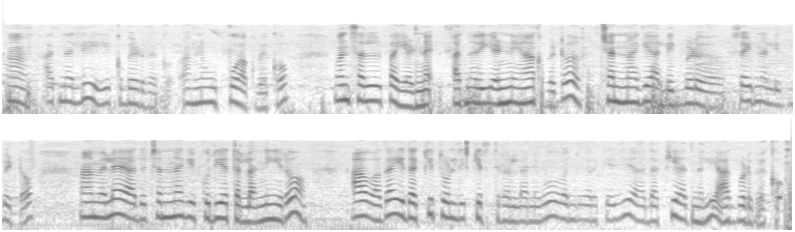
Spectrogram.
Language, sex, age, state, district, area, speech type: Kannada, female, 30-45, Karnataka, Bangalore Rural, rural, spontaneous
